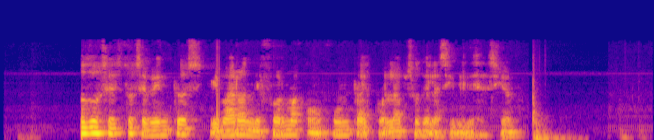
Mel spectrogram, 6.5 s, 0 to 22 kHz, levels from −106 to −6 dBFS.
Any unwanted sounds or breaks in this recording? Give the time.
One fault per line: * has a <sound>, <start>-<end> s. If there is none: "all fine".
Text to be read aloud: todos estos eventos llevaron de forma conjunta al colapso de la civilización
* has a thud, 5.3-5.9 s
